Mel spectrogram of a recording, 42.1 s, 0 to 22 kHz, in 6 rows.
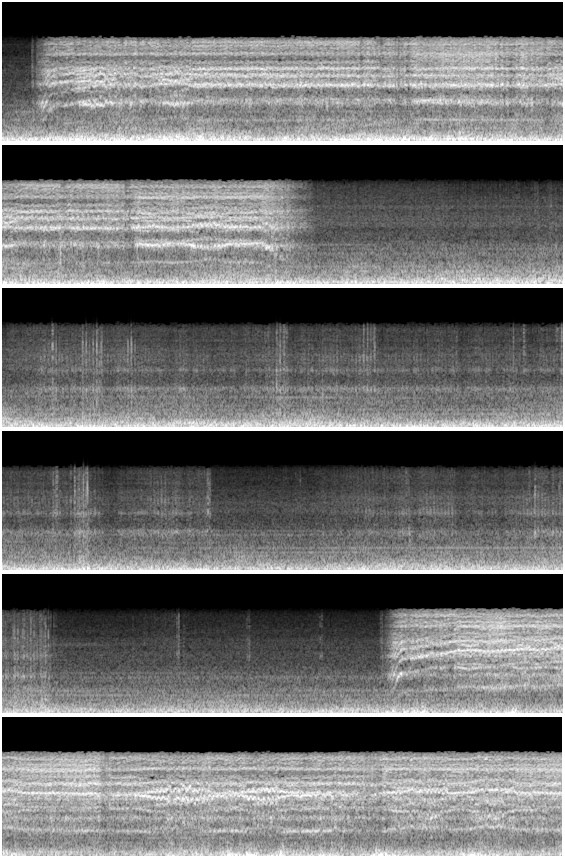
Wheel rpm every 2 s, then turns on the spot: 80, 160, 160, 160, 160, 60, 0, 20, 20, 20, 20, 10, 10, 30, 10, 0, 60, 200, 190, 200, 190.
14-24 26-28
